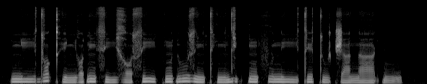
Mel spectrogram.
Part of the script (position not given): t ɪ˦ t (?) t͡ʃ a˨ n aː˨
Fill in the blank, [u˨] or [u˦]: u˨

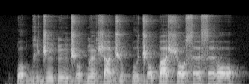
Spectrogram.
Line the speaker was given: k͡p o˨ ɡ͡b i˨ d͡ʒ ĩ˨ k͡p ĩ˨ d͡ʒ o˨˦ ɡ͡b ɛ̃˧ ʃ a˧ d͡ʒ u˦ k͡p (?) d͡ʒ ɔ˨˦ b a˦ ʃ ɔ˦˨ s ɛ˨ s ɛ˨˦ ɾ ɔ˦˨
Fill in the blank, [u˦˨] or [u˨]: u˦˨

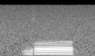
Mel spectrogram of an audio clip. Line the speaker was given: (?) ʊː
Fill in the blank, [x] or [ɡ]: ɡ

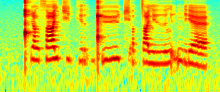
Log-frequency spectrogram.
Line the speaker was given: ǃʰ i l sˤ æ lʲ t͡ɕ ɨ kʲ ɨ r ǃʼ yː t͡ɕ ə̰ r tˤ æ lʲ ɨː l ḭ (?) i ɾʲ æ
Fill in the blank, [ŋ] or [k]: ŋ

